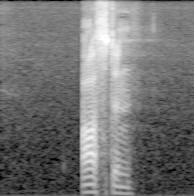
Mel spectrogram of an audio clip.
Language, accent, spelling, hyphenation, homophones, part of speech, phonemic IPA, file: English, US, Austin, Aus‧tin, Austen, proper noun / adjective, /ˈɔstɪn/, En-us-Austin.oga
- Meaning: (proper noun) 1. A male given name from Old French, of Anglo-Norman origin 2. An English surname originating as a patronymic from the given name 3. A male given name transferred from the surname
